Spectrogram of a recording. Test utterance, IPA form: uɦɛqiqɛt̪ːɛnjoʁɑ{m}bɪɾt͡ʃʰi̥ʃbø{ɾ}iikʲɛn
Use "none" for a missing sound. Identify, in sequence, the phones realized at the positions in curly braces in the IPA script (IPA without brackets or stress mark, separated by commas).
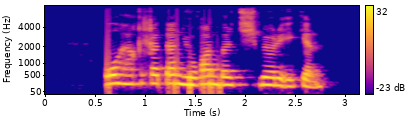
n, ɾ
